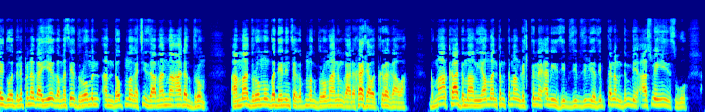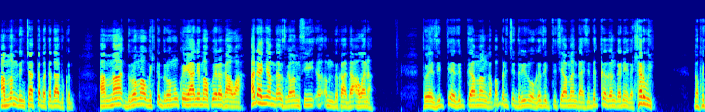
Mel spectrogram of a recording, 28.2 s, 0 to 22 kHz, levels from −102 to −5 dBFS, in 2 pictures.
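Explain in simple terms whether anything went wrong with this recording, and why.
Throughout the whole speech recording, the s sounds and the highest treble come out gritty and metallic. Their brightness doesn't blend naturally with the lower part of the sound. The likely cause is heavy HE-AAC compression, which rebuilds the treble by copying lower frequencies upward instead of keeping the original.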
